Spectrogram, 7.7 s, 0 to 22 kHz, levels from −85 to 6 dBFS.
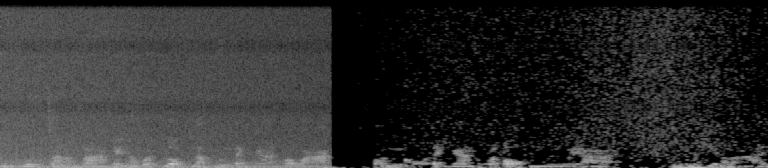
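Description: From 0.05 to 1.61 s, automatic gain falling: the gain control judged the input too loud or its background too strong and eased down about 4 dB, so speech and room noise sink together, a tapering waveform envelope. From 3.31 s to the end, overdone noise removal strips bands near its noise estimate. The room noise, about 10 dB below speech, drops and breaks up into twinkling specks; the spectrogram shows scattered isolated dots and a gappy, thinned harmonic structure.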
